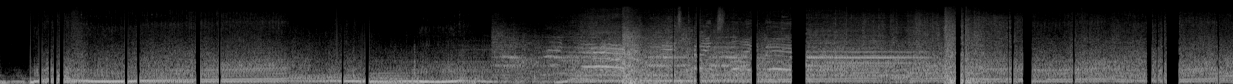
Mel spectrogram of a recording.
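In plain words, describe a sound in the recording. Tyres crunch and skid on loose sand.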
